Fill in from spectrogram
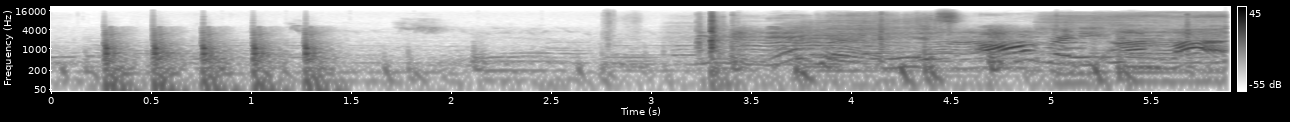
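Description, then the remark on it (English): Five loud, heavy pounding knocks on a door in a quick, steady rhythm, followed by voices talking and then speaking more loudly and agitatedly. “Why you beating on the motherfucking door like you the police or something?”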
